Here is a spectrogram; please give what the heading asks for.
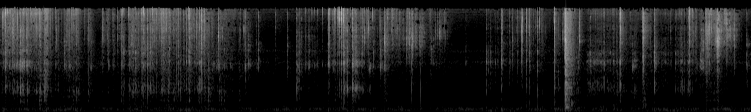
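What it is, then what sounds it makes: Bar of soap being scraped. A utility knife blade scrapes the red heart-printed coating off a handheld solid rectangular bar of soap with a white crumbly interior. The sound is quiet, bright, crinkly scraping and tearing in irregular bursts, with a sharper, louder scrape near the end and almost no low end.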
